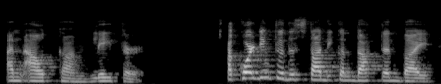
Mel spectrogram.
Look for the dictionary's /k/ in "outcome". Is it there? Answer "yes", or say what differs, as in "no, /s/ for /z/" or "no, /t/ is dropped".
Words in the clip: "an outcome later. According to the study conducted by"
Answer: yes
